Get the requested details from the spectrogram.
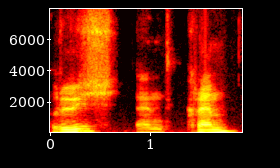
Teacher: R in Black speech is the French R. So it happens at the back of the throat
